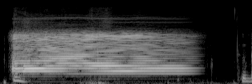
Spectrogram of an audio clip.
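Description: A single loud, sustained blast from a boat's air horn, a harsh buzzing tone with rich harmonics held for about two seconds before cutting off abruptly.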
